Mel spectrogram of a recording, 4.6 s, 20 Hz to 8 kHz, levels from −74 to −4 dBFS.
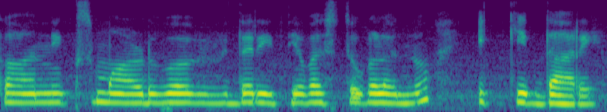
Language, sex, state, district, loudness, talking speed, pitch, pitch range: Kannada, female, Karnataka, Bidar, -15 LUFS, 80 wpm, 195 Hz, 190-200 Hz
